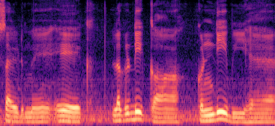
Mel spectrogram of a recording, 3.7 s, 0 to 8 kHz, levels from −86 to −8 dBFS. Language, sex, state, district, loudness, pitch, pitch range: Hindi, male, Uttar Pradesh, Saharanpur, -15 LUFS, 110 Hz, 105-130 Hz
